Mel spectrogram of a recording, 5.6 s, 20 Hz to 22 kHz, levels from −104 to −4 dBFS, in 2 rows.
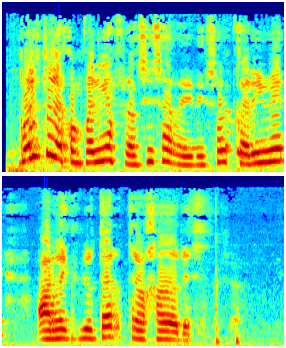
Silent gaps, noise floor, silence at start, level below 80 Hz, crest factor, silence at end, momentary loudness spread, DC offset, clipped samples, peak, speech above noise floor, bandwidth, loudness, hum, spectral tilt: none; -31 dBFS; 0.05 s; -38 dBFS; 12 dB; 0.45 s; 16 LU; under 0.1%; under 0.1%; 0 dBFS; 20 dB; 16.5 kHz; -11 LUFS; none; -4 dB/octave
